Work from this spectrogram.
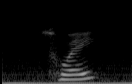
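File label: "cui", Mandarin Chinese, second tone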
